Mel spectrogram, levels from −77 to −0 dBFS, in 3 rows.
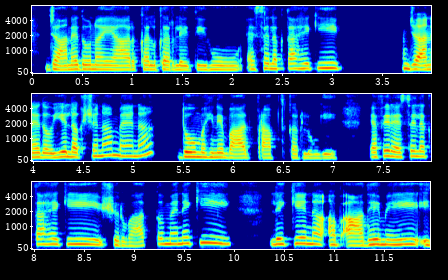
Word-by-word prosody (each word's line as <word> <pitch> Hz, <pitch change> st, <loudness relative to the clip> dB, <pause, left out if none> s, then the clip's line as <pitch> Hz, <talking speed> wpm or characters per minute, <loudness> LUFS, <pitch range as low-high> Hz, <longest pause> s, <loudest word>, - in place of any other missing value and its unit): जाने 185 Hz, -1 st, +2 dB
दो 190 Hz, 0 st, +1 dB
न 190 Hz, -, 0 dB
यार, 175 Hz, -1 st, 0 dB
कल 180 Hz, -1 st, +1 dB
कर 180 Hz, -, 0 dB
लेती 170 Hz, +1 st, -3 dB
हूँ। 170 Hz, -1 st, -3 dB
ऐसे 190 Hz, +4 st, -2 dB
लगता 215 Hz, +1 st, -1 dB
है -, -, +1 dB
कि 235 Hz, -1 st, +2 dB, 0.6 s
जाने 190 Hz, -1 st, +4 dB
दो 185 Hz, -1 st, +1 dB
ये 210 Hz, +4 st, +4 dB
लक्ष्य 205 Hz, +3 st, 0 dB
न, 265 Hz, +3 st, 0 dB
मैं 230 Hz, -3 st, 0 dB
ना 275 Hz, +11 st, -2 dB, 0.3 s
2 210 Hz, -1 st, +6 dB
महीने 190 Hz, -1 st, +1 dB
बाद 170 Hz, -2 st, +1 dB
प्राप्त 165 Hz, 0 st, -4 dB
कर 170 Hz, -, -5 dB
लूँगी 160 Hz, 0 st, -5 dB, 0.4 s
या 200 Hz, -, +1 dB
फ़िर 240 Hz, +3 st, +3 dB
ऐसे 205 Hz, +3 st, 0 dB
लगता 225 Hz, 0 st, -1 dB
है 230 Hz, 0 st, -1 dB
कि 235 Hz, -1 st, +1 dB
शुरुआत 170 Hz, -3 st, -4 dB
तो 240 Hz, -, -2 dB
मैंने 245 Hz, +2 st, +1 dB
की 290 Hz, -5 st, +2 dB, 0.4 s
लेकिन 245 Hz, +2 st, +2 dB
अब 210 Hz, -2 st, 0 dB
आधे 180 Hz, +5 st, +5 dB
में 215 Hz, -1 st, +2 dB
इ 225 Hz, +2 st, +2 dB
210 Hz, 200 wpm, -21 LUFS, 180-235 Hz, 0.6 s, 2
